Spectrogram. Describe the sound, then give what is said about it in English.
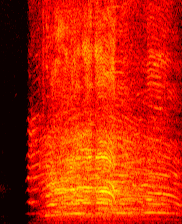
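A room full of people all shout their first and last names at once as loud as they can on a count of three, a loud, jumbled roar of overlapping calls that starts abruptly and holds steady for about two seconds, no single voice standing out. “All right, you trying really hard for everybody to hear your name.”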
